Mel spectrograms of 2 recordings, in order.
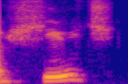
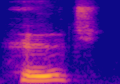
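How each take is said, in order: First: "huge" with a y-glide after the h, hyooj; pronounced U. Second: "Huge" as hooj, with no y-glide; two-O vowel. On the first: Shown as a demonstration. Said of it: "I kind of pronounce the U". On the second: Retold or imitated. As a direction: imitate her saying "Huge" like it has two O's. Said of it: "She pronounces it like it's got two O's".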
